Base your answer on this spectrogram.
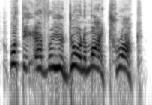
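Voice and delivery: high, loud furious demand; loud high mock outrage; angry yell. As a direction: bark it out at a stranger by his truck. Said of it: "came charging out of his front door yelling".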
